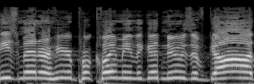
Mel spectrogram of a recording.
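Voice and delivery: shrill very high shouting. Retelling how a slave girl followed preachers: imitating a girl yelling.

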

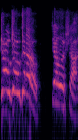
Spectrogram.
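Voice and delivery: high, long, stretched-out, acted scream. Retelling arriving where people handed out jell-o shots: imitating own screaming. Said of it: "I'm screaming".

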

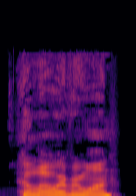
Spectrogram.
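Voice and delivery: creepy, eerie-sounding voice. Greeting listeners at the start of the show: creepy-sounding greeting. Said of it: "like, really creepy".

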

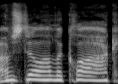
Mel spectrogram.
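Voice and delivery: very high, piercing shout. Telling a story about the dealership owner, the speaker repeats what they yelled: retelling a yell. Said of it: "and I yelled".

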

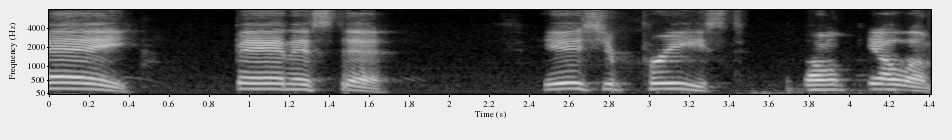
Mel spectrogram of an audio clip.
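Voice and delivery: put-on New York accent. Retelling a scene, the speaker quotes a character's first line in a hard new york accent. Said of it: "the hardest new york accent you can".

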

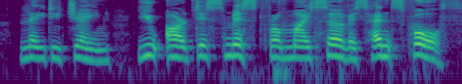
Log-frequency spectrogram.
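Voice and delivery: ordinary delivery

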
